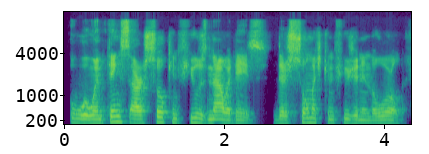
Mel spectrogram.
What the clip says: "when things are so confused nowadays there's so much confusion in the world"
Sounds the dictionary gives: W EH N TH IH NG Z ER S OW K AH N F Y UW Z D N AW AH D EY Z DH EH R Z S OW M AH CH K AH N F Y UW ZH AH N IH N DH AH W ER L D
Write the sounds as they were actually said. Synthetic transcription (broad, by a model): W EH N TH IH NG Z ER S OW K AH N F Y UW Z D N AW AH D EY Z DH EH R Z S OW M AH CH K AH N F Y UW ZH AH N IH N DH AH W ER L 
